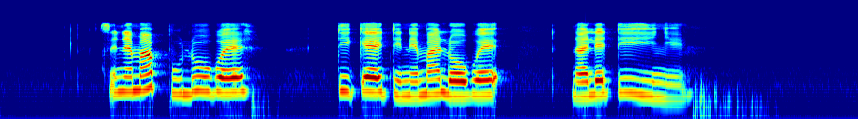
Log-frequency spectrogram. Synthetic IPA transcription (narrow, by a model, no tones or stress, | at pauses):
sinɛmab̥ʱuluk̬wɛ | tʼik̬ed̥ʱinɛmalɔk̬wɛ | naletʼiːɲɛ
